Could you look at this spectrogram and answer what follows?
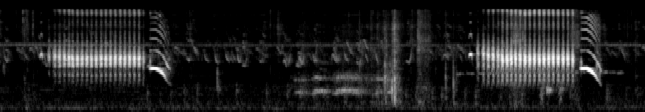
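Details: Tame captive collared scops owl calling to seek a rival, used as a lure: two harsh, rapidly pulsed rasping bursts, each about a second long, each ending in a sharp falling whistle, with soft chatter between them.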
